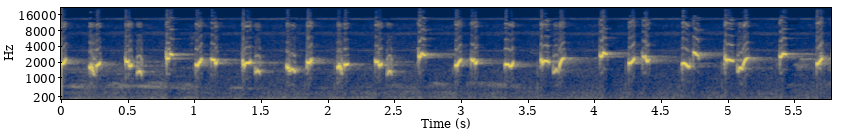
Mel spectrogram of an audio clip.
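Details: Yellow-vented bulbul in long 'ropel' fighting song, used as a lure so other bulbuls answer: a steady stream of liquid gurgling notes, alternately rising and dipping, about three per second.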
